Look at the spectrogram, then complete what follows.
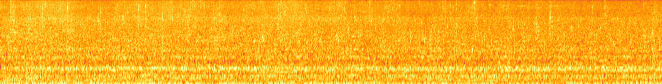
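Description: Steady ambient noise of a busy street market: an even hiss over a low rumble, with no distinct voices or sudden sounds.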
